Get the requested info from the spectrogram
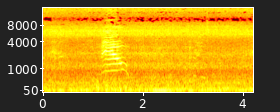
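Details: Small stray black cat, very vocal and turning friendly at a convenience store in August 2024, gives one clear meow of about half a second that rises then falls, over a steady low traffic rumble.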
